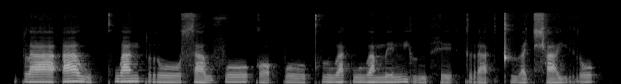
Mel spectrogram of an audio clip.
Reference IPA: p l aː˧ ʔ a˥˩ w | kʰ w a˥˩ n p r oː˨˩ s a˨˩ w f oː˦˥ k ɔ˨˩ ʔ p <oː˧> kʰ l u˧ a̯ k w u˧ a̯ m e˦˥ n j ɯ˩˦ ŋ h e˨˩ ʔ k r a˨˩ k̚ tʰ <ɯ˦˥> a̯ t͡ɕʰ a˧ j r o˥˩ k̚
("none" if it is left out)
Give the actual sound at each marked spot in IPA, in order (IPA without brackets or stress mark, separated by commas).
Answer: oː˨˩, ɯ˨˩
